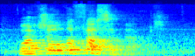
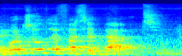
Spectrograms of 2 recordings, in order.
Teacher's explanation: Nucleus on fuss, because about is a preposition.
